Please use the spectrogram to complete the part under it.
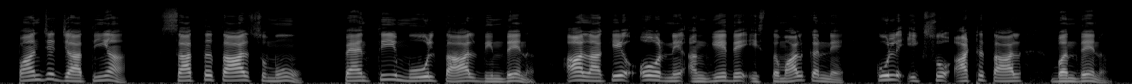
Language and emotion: Dogri, neutral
